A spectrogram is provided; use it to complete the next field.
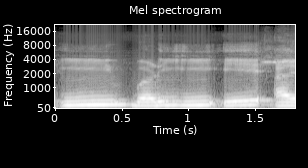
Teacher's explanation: अगर जीभ के आधार पर अगर हम उच्चारण करना चाहे तो अग्र स्वर में क्या होते हैं ई बड़ी ई ए ऐ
